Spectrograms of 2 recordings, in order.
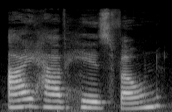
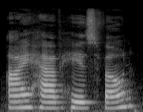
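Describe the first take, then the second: First: The H sound in 'his' is pronounced. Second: The H sound in 'his' is pronounced.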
